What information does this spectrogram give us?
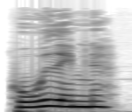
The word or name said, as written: hovedemne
